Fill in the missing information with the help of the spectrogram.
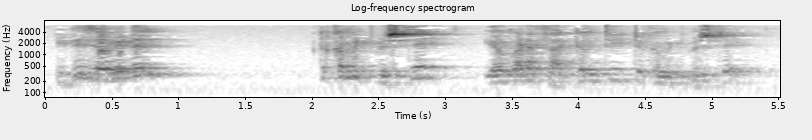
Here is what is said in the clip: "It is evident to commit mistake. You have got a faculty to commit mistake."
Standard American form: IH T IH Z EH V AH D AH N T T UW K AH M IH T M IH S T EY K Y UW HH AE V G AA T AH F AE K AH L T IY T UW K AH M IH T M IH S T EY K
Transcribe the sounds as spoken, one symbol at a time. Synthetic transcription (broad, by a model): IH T IH Z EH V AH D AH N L T UW K AH M IH T M IH S T EY K Y UW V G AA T AH F AE K AH L T IY T UW K AH M IH T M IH S T EY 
